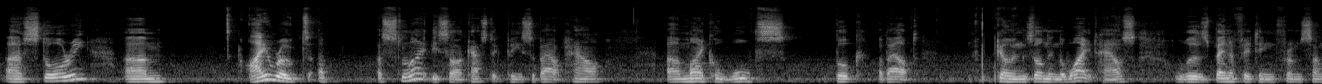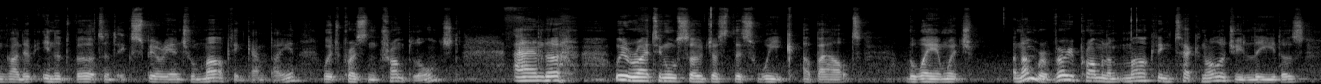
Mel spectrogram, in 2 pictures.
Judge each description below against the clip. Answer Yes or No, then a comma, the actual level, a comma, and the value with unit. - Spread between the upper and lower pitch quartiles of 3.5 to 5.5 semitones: Yes, average, 3.8 semitones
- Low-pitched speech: Yes, low, 130 Hz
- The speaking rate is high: No, slow, 135 wpm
